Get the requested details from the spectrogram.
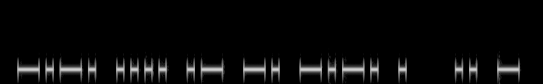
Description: Morse code, heard as a keyed tone, about 17 wpm, 700 Hz. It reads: CHANCE IT
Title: Sentences from Top 1000 Words - Review Part 6 - 17wpm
